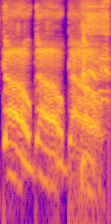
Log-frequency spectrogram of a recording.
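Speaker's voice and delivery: high-pitched mock shout; retold screamed command. Trainer sends a firewalker onto the coals, imitated shout. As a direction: imitate a trainer yelling someone into action. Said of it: "So he screamed at me".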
